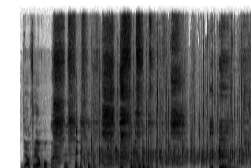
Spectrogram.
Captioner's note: laughs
